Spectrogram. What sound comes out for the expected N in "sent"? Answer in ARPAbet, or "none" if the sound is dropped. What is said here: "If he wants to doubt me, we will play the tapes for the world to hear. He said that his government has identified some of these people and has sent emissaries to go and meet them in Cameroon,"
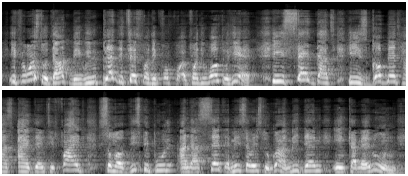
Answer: N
